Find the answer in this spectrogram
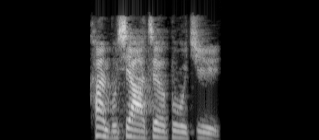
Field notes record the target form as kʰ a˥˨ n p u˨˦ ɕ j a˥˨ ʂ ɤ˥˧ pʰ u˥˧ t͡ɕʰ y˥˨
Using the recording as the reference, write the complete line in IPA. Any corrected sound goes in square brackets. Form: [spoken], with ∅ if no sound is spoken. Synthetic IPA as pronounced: kʰ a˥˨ n p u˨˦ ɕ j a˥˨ [ʈ͡ʂ] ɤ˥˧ [p] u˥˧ [t͡ɕ] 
